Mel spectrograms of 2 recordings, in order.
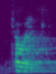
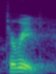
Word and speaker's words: Tarikh: and pronounce it again. It's Tarikh? Tarikh. Tarikh.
